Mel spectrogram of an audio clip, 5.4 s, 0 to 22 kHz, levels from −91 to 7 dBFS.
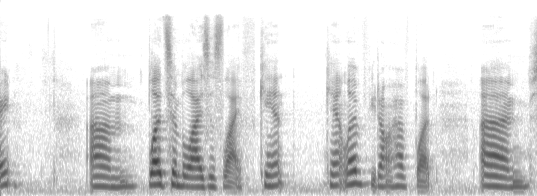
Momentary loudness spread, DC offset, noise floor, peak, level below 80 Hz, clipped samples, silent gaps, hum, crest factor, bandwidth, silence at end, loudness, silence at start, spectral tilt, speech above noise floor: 11 LU; under 0.1%; -58 dBFS; -8 dBFS; -72 dBFS; under 0.1%; none; none; 22 dB; 16 kHz; 0 s; -30 LUFS; 0 s; -5.5 dB/octave; 29 dB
